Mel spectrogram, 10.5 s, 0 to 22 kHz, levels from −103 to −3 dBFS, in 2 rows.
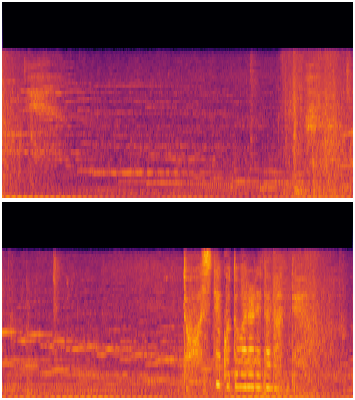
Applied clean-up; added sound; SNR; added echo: none; Bathtub (filling or washing) / Splash, splatter; 10 dB; none.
